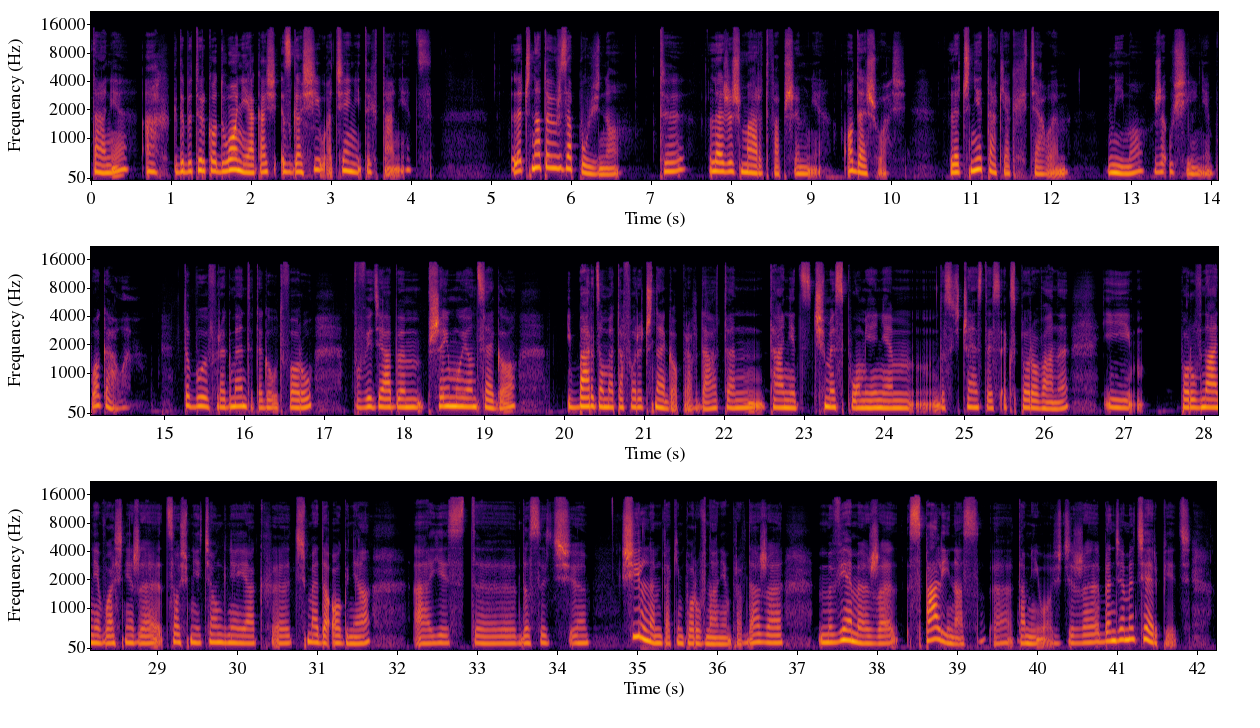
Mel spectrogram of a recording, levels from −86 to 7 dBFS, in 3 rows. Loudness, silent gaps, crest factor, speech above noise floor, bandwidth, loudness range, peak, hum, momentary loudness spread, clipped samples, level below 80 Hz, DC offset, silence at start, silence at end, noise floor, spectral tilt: -21 LUFS; none; 18 dB; 39 dB; 15.5 kHz; 5 LU; -2 dBFS; none; 11 LU; under 0.1%; -56 dBFS; under 0.1%; 0.05 s; 0.2 s; -60 dBFS; -5.5 dB/octave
